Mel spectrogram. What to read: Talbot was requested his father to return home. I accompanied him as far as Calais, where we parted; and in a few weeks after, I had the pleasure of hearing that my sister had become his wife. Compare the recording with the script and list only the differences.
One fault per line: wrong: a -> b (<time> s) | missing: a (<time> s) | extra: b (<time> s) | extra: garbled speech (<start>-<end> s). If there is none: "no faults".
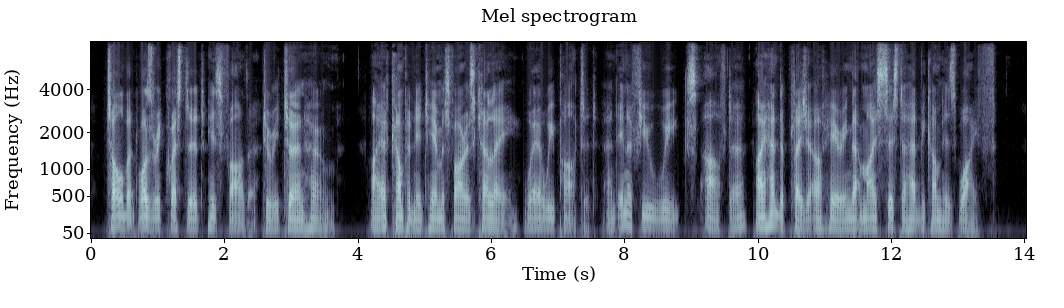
no faults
